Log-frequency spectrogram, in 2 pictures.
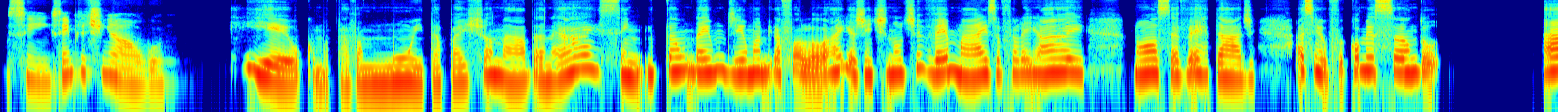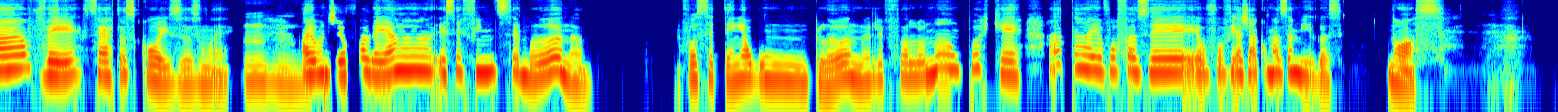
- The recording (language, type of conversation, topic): Portuguese, advice, Como você está lidando com o fim de um relacionamento de longo prazo?
- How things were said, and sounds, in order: none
